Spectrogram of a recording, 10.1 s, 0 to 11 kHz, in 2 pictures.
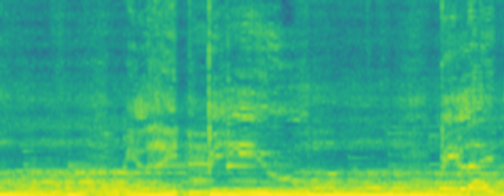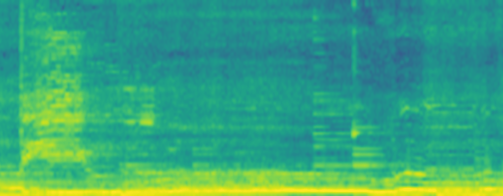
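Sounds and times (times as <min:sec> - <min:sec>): guitar: 0:00.0 - 0:10.0
wordless hummed vocal: 0:00.0 - 0:10.0.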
